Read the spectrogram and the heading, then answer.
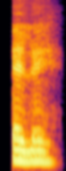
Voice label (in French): "elle est", frances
